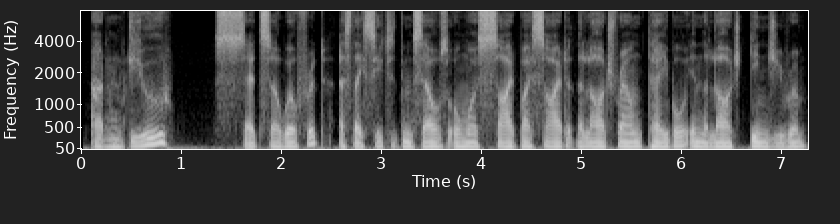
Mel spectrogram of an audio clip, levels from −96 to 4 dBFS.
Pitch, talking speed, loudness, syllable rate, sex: 90 Hz, 190 wpm, -21 LUFS, 4.9 syllables/s, male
